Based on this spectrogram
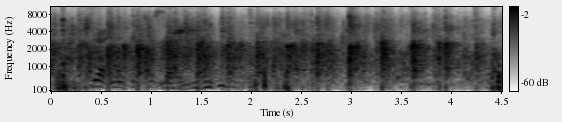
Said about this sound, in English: Thank you, Frog Club, for being with us. Isn't it good to hear what God's doing? Let's applaud these guys as they go.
